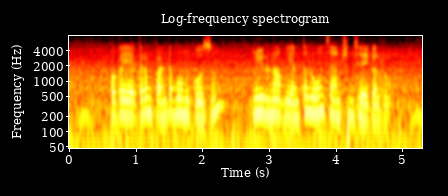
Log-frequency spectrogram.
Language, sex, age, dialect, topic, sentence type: Telugu, female, 25-30, Utterandhra, banking, question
